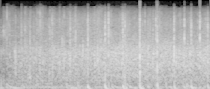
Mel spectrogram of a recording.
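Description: A burst of applause: many hands clapping in a dense, steady patter with scattered sharper claps standing out, sustained at even loudness throughout, no voices over it.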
